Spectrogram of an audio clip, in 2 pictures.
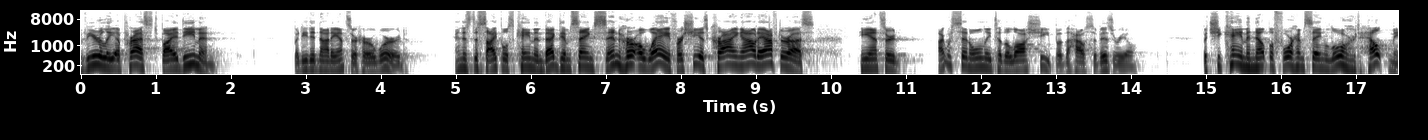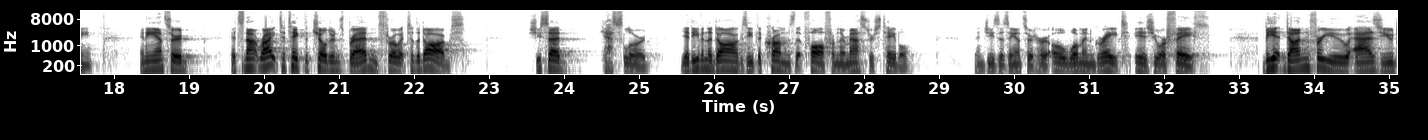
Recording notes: Message Preached at Valley Creek Church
